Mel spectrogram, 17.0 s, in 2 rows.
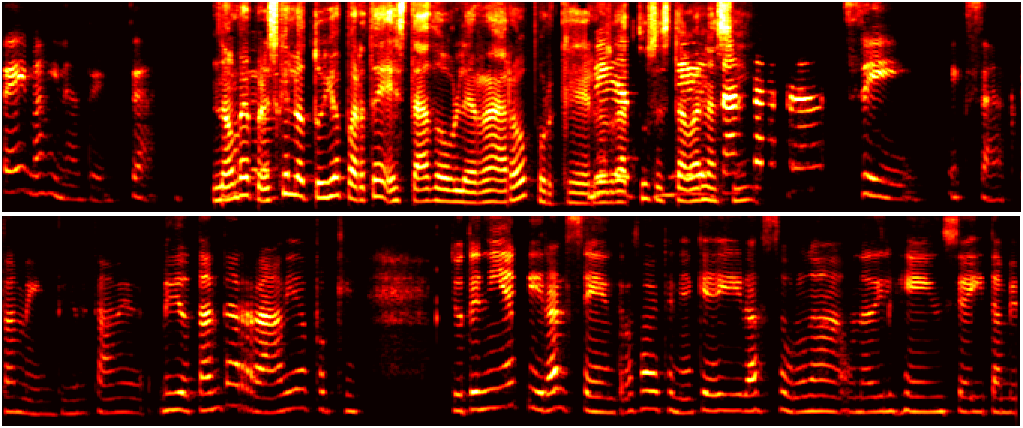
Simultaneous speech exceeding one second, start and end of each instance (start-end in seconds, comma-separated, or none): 4.9-6.4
